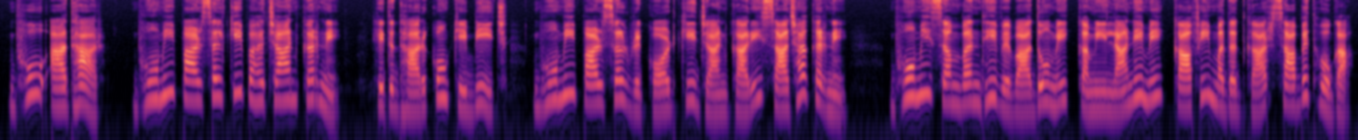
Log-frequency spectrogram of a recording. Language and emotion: Hindi, neutral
